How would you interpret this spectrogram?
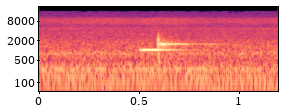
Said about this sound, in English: Okay, and I heard the associating beeps on the air conditioner as well.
